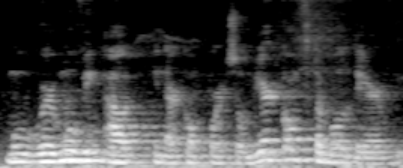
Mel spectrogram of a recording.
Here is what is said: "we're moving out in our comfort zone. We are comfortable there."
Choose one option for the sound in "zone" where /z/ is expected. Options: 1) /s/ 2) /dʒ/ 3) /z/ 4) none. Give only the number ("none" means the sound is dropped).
1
